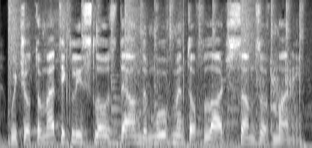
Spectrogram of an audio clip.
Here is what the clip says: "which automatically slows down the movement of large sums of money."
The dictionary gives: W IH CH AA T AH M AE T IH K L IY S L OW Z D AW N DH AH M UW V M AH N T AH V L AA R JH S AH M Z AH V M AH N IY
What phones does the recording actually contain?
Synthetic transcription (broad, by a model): W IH CH AA T AH M AE T IH K L IY S L OW Z D AW N DH AH M UW V M AH N T AH V L AA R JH S AH M Z AH V M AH N IY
